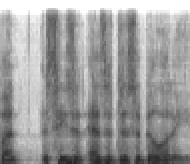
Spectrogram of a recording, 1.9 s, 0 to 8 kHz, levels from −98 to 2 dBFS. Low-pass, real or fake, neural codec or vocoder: 7.2 kHz; fake; vocoder, 24 kHz, 100 mel bands, Vocos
